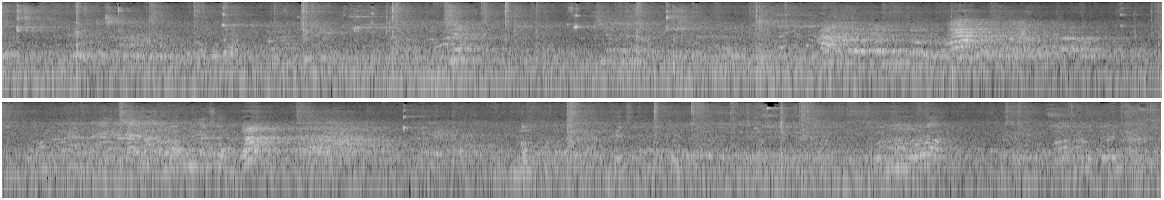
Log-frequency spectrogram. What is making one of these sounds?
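Several young people call out and talk, echoing in a large hall.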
